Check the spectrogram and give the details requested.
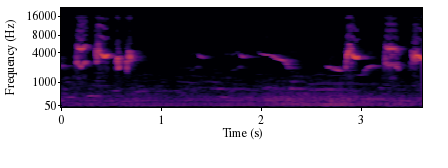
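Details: Caged Oriental magpie-robin in morning song meant to prompt other birds to sing: a burst of sharp scratchy notes, a pause with soft falling whistles, then more loud clipped phrases.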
